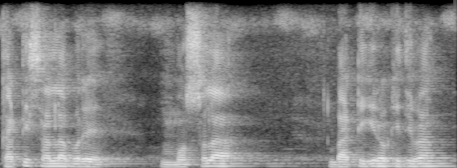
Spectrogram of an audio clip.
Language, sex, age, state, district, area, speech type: Odia, male, 60+, Odisha, Boudh, rural, spontaneous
